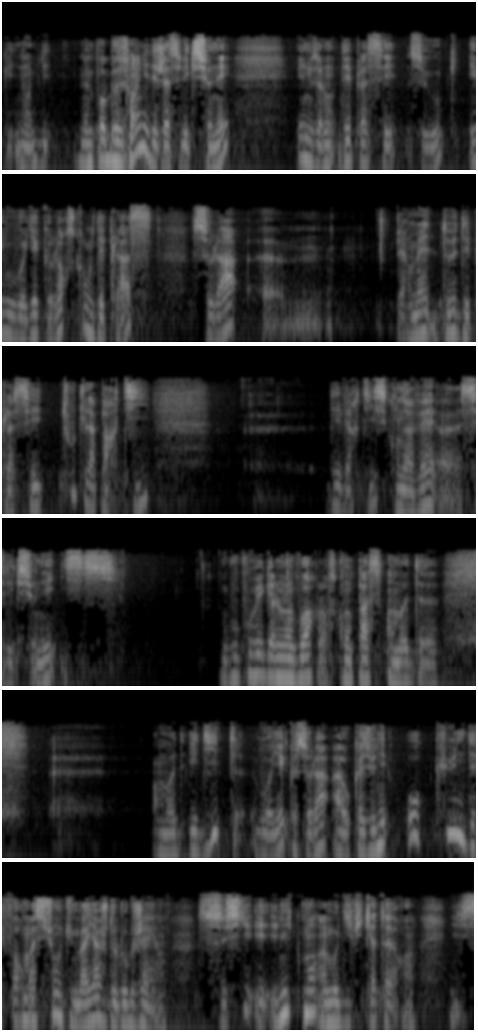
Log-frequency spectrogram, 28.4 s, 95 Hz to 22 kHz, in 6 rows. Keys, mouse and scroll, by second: 2.1-4.1 middle drag, 4.1-5.9 drag, 12.4-14.4 middle drag, 14.4 Tab, 15.5 Tab, 16.3-19.8 middle drag, 17.2 Tab, 25.4 Tab, 27.5-28.4 drag.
